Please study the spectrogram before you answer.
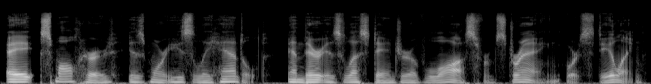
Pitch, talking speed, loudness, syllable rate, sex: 100 Hz, 165 wpm, -22 LUFS, 4.0 syllables/s, male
